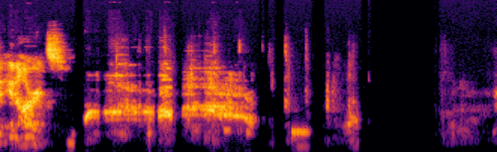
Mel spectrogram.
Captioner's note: cheering; cheers and Applause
